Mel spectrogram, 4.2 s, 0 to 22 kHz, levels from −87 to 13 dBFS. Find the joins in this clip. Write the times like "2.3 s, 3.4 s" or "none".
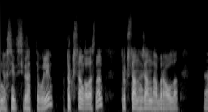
1.2 s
